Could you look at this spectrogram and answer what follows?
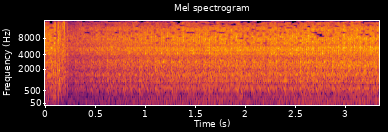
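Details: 2006 Ford E-450 Super Duty, 6.0 V8 diesel, after starter replacement: catches and settles into an even diesel clatter at steady idle with no stumbling or odd knocks; now starts and runs.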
